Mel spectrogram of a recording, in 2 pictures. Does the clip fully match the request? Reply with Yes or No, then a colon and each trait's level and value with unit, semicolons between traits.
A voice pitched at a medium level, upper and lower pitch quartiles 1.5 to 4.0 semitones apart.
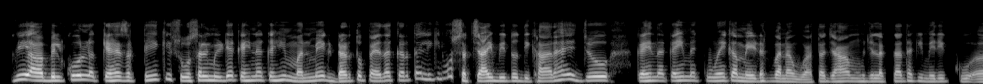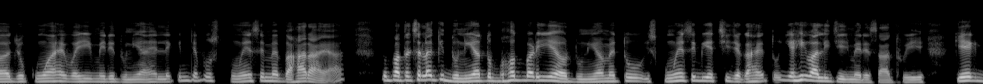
No: medium, 160 Hz; average, 4.8 semitones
